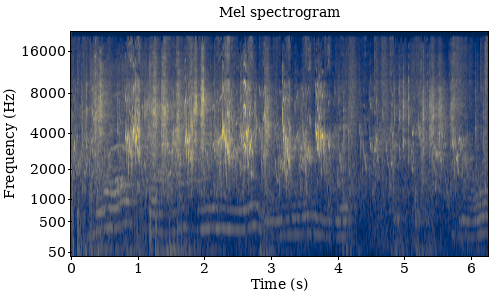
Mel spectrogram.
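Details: Loud budgerigar chirps, sharp squeaky bursts about once a second, over continuous twittering and long, gently sliding low tonal notes.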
